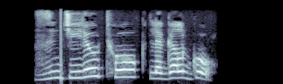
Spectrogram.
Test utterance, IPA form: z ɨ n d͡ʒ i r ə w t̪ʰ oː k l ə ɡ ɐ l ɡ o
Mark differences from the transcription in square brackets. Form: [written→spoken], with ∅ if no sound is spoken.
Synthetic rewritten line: z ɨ n d͡ʒ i [r→ɾ] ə w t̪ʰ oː [k→q] l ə ɡ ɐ l ɡ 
